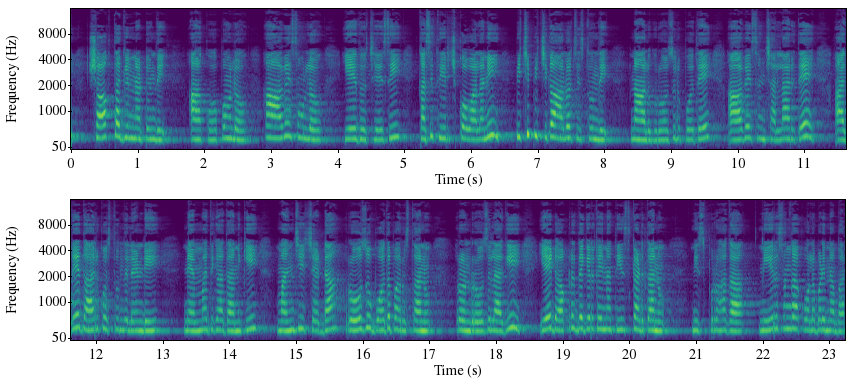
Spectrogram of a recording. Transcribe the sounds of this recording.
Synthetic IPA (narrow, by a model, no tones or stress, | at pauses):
ʃaːk̚t̪ɐɡilinɐʈːund̪i | aːkɔːpɐmlo̞ːaaːʋɛːʃɐmlo̞ː | eːd̪o̞ːt͡ʃe̞ːsikɐsit̪iːɾt͡ʃu̥kɔːʋaːlɐnipit͡ʃːipit͡ʃːiɡaːaːlo̞ːt͡ʃist̪und̪inaːluɡuɾo̞ːd͡ʒulupo̞ːt̪e̞ːaːʋɛːʃɐmt͡ʃɐlːaːɾit̪e̞ː | ɐd̪e̞ːd̪aːɾikost̪und̪ileːɳɖi | nɛmːɐd̪iɡaːd̪aːnikimɐɲt͡ʃit͡ʃɛɖːɐɾo̞ːd͡ʒubɔːd̪ɐpɐɾust̪aːnu | ɾe̞ɳɖuɾo̞ːd͡ʒulaːɡiːeːɖaːk̚ʈɐɾd̪ɐɡːɐɾikɐjnaːt̪iːsu̥kɛɭɐt̪aːnu | nispɾuɦɐɡaːniːɾɐsɐŋɡaːkɔːlɐbɐɽinɐbʱɐɾ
